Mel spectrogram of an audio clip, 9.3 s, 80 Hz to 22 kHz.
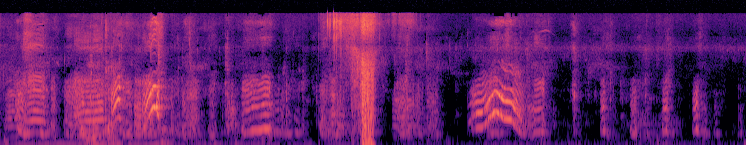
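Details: Hours-old Tibetan Mastiff puppies from a litter born April 23, 2019 whimper and squeal in high rising and falling whines, one long arched cry near the middle, with a sharp knock and soft background hum.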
